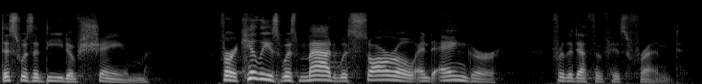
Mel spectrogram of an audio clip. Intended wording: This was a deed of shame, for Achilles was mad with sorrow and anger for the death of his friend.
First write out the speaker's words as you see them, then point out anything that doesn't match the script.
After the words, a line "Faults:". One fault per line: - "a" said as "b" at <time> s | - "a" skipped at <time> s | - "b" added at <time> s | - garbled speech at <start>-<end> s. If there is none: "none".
This was a deed of shame, for Achilles was mad with sorrow and anger for the death of his friend.
Faults:
none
